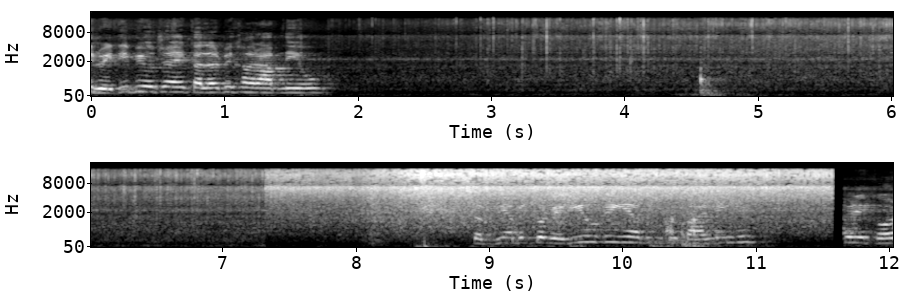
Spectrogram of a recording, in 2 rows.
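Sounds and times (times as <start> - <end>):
vegetables sizzling in oil: 0.0 - 11.6
light crackles: 1.4 - 7.4.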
